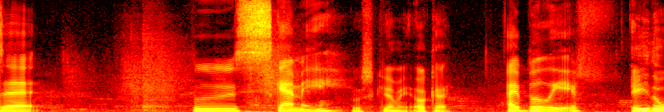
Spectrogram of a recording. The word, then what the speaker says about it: Buscemi: call it i say buschemi but i think i'm wrong okay i think that's the italian way to say it is buscemi but i think he pronounces it who's scammy scammy okay i believe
